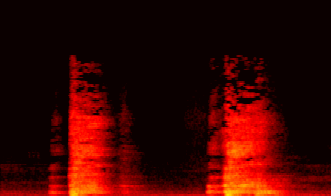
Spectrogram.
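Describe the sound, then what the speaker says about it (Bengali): Two harsh, short coughs from a pet a second or so apart, close and fairly quiet, with breathy sounds in between. "কি কাশি হয়েছে তো?"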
